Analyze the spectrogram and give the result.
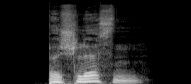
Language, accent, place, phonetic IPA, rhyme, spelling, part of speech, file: German, Germany, Berlin, [bəˈʃlœsn̩], -œsn̩, beschlössen, verb, De-beschlössen.ogg
- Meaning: first/third-person plural subjunctive II of beschließen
